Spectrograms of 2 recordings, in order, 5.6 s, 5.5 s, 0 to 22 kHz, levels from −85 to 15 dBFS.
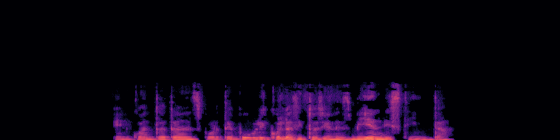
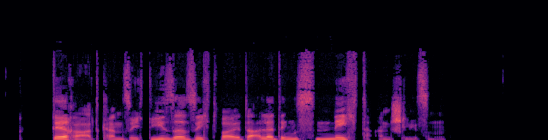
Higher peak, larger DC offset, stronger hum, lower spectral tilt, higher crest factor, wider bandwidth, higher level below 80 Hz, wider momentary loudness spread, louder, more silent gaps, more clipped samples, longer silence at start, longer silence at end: about the same, -6 dBFS vs -4 dBFS; neither; neither; first, -7 dB/octave vs -3.5 dB/octave; about the same, 18 dB vs 20 dB; second, 9 kHz vs 15 kHz; about the same, -66 dBFS vs -70 dBFS; about the same, 14 LU vs 12 LU; about the same, -24 LUFS vs -23 LUFS; second, none vs 1.45-1.49 s; neither; first, 1.15 s vs 0.55 s; about the same, 1.1 s vs 1.15 s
